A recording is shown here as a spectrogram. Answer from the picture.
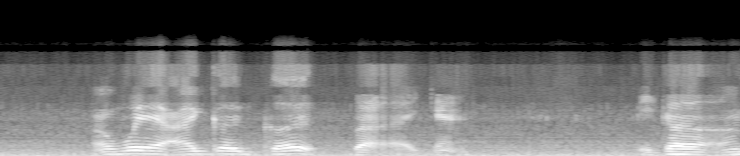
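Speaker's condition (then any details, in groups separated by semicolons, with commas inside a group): Cerebral palsy; affects speech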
